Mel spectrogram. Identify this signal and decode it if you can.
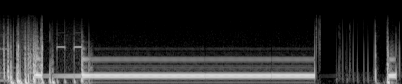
Dial tone (North America), 350 + 440 Hz.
